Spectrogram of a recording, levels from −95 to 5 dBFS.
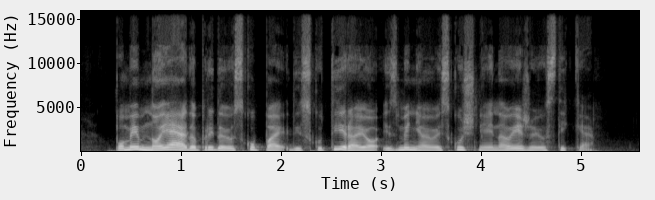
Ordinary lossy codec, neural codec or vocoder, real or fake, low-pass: Opus, 24 kbps; none; real; 14.4 kHz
